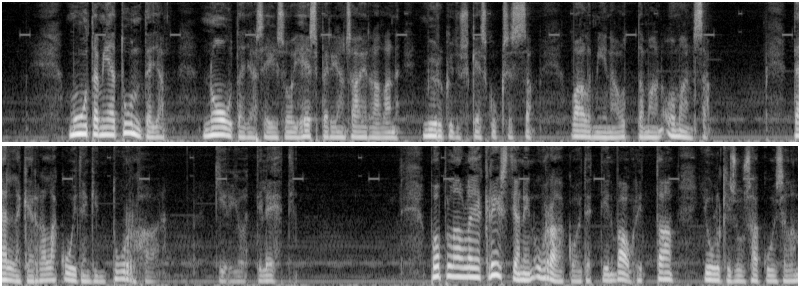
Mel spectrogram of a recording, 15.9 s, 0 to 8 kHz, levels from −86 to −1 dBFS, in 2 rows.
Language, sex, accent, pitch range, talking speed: Finnish, male, native, 100-135 Hz, 85 wpm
